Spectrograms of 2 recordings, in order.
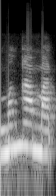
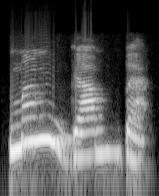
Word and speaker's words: menggambar: kedua meng ngamar Oke Bukan Ya bukan mengamar tapi menggambar menggambar coba lagi meng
